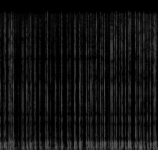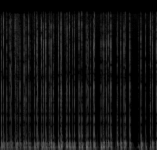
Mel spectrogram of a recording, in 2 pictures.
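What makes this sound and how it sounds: Fingertips rapidly tap and scratch a thin, red, ridged plastic food container lid as it is moved around. The result is a dense, continuous stream of short, dull, low thuds with quick scratchy rustles between them and almost no ring after each tap.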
